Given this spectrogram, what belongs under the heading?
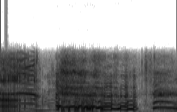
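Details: A person burping: three loud, long, voiced burps in quick succession with a wavering, croaking pitch.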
